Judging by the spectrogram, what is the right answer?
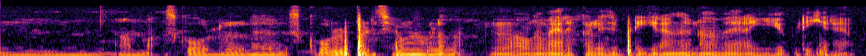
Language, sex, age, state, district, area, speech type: Tamil, male, 45-60, Tamil Nadu, Ariyalur, rural, spontaneous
